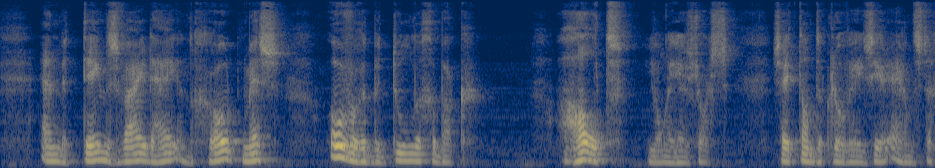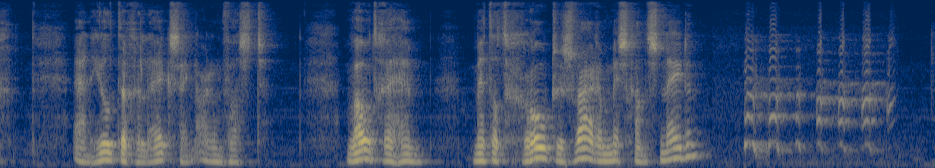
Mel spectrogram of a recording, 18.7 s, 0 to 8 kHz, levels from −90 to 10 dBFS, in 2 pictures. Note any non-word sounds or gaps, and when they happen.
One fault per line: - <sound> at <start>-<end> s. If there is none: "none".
- laugh at 16.8-18.3 s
